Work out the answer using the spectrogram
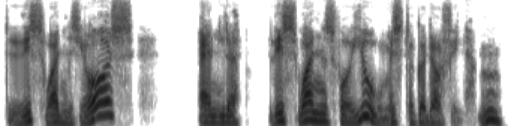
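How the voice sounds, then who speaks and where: A man's voice: on the high side, very animated, takes it slowly, fairly bright tone, dry recording, muffled recording, full character voice. An actor playing a polite, dutiful male employee in a radio drama, formal, hesitant and deferential.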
